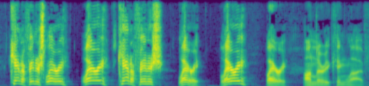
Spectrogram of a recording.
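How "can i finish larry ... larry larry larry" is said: high-pitched, pestering politician impression; Dana Carvey doing Ross Perot. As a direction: keep interrupting in a high comic caricature voice. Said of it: "Dana Carvey doing Ross Perot".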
